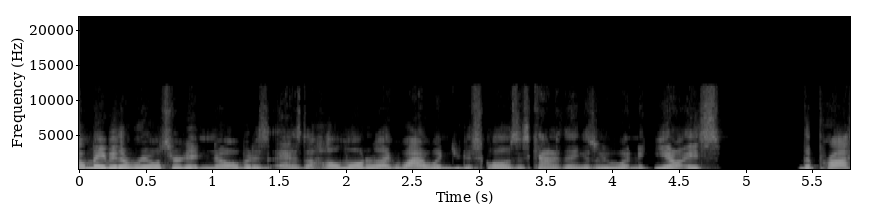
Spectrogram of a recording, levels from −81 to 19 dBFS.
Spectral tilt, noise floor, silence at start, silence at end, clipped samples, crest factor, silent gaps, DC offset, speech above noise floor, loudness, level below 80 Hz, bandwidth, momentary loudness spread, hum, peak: -7.5 dB/octave; -82 dBFS; 0 s; 0 s; under 0.1%; 18 dB; none; under 0.1%; 58 dB; -26 LUFS; -48 dBFS; 12.5 kHz; 10 LU; none; -6 dBFS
